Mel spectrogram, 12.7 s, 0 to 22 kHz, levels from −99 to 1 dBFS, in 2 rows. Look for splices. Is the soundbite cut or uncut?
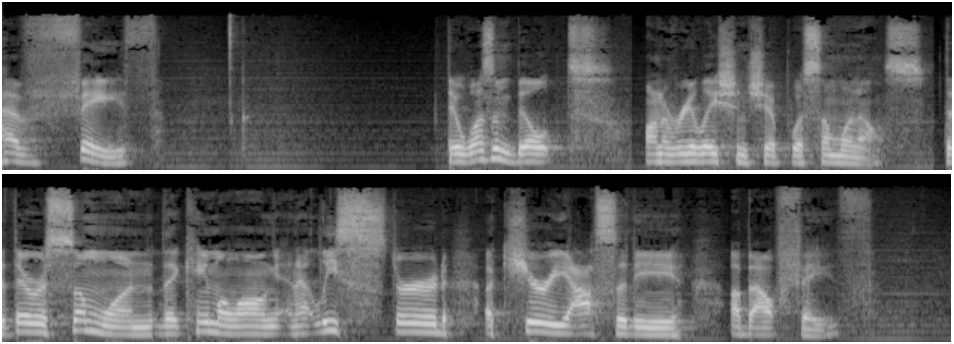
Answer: cut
